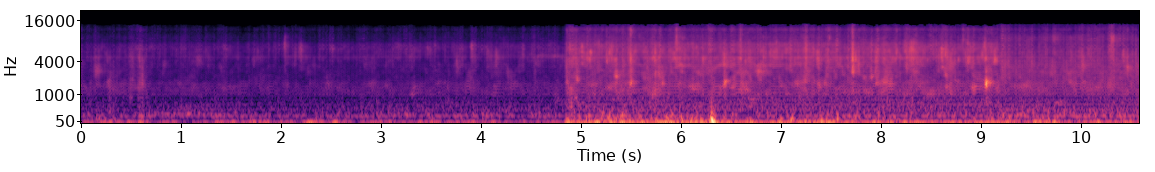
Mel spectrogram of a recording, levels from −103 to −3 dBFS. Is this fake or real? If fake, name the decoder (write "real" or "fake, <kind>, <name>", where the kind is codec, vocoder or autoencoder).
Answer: fake, vocoder, Vocos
